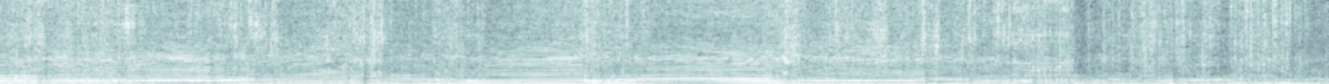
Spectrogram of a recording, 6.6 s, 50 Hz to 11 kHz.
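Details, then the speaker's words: Ryobi P2006A 18V One+ brushed trimmer: even motor whine dipping and recovering as line meets grass, normal running sound. "My string was a bit too long, that's why it was noisy like this. So, now that's the way it sounds like usually."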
